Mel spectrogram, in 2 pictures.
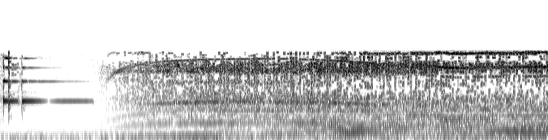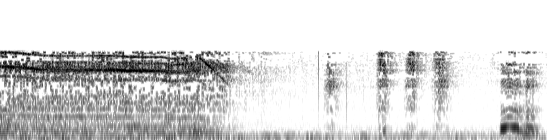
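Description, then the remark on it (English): A power drill whirs loudly and steadily for several seconds with a high motor whine, then cuts off, followed by a few short, sharp bursts of noise. “Quick, hand me my drill.”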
